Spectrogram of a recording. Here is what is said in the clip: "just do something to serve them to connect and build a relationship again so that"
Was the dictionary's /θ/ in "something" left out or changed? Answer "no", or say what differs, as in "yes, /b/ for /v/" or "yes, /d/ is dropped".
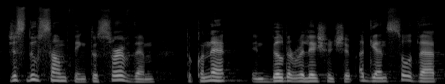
no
